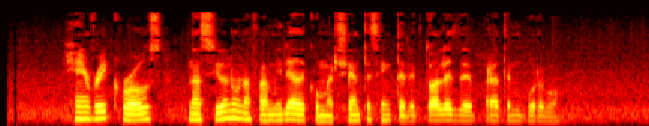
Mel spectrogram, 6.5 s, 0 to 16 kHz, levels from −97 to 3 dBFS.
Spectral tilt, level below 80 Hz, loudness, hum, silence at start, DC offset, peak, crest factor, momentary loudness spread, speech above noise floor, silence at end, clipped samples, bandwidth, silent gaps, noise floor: -6 dB/octave; -68 dBFS; -22 LUFS; none; 0.65 s; under 0.1%; -4 dBFS; 20 dB; 13 LU; 30 dB; 0.9 s; under 0.1%; 11.5 kHz; none; -52 dBFS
